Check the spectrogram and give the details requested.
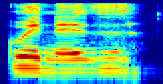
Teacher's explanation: In Welsh we have a double D, which you say by putting your tongue behind your top teeth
